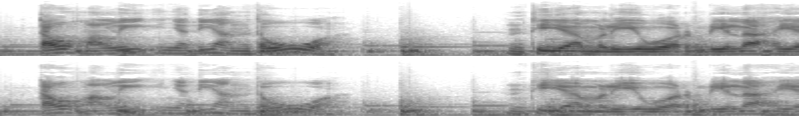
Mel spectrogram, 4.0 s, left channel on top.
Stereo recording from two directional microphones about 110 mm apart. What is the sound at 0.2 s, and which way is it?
Speech, 60° left (ahead or behind).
